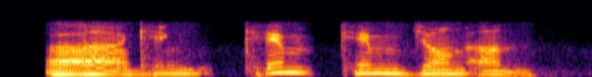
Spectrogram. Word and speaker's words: Kim Jong-un: Kim Jong-un.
